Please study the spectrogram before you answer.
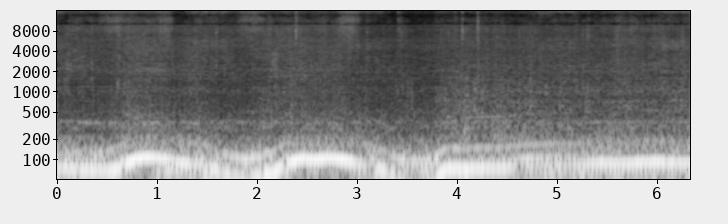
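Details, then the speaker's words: Ford Mustang Foxbody after distributor swap (pickup stator bad in both; plugs, cap, rotor, TFI replaced earlier): revs up and settles smoothly with no high-RPM miss at 4,000–5,000 RPM; normal running. "Not, I guess the pickup was bad in both of them, but because this thing's running like a top now."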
